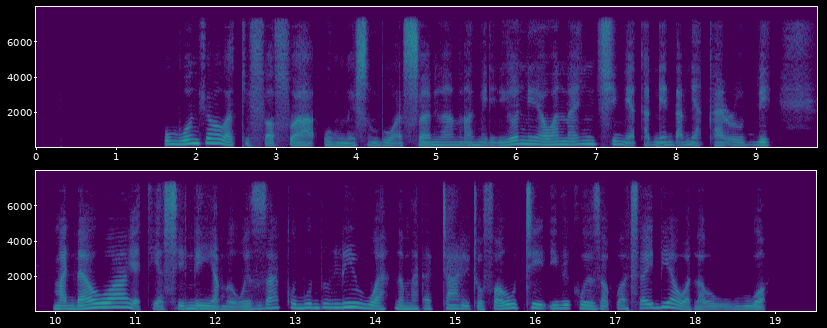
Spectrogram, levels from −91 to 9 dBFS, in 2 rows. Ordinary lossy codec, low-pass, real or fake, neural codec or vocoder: AAC, 48 kbps; 7.2 kHz; fake; codec, 16 kHz, 0.5 kbps, FunCodec, trained on Chinese and English, 25 frames a second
